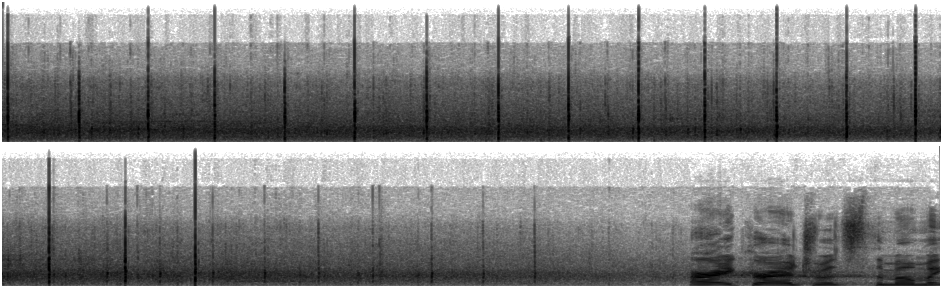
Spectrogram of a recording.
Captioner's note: applause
